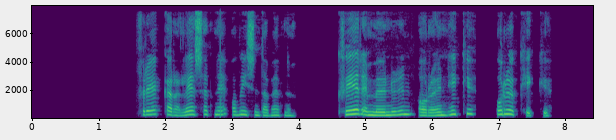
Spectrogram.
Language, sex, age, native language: Icelandic, female, 50-59, Icelandic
